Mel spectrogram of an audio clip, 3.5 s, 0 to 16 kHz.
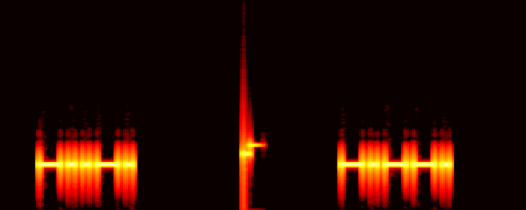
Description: Morse code, heard as a keyed tone, about 25 wpm, 700 Hz. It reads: / <KN>
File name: Single Punctuation-Prosign - Rapid-Fire - 25wpm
